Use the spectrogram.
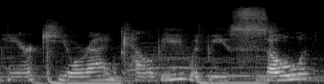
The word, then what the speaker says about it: Kiora: We then have the name Kiora, spelled K-I-O-R-A, Kiora.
